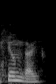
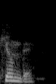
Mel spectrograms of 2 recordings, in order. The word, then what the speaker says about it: Hyundai: cuando por ejemplo o no se dice hyundai se dice hume de entonces este tipo de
